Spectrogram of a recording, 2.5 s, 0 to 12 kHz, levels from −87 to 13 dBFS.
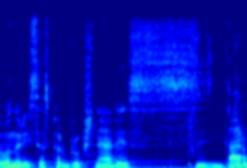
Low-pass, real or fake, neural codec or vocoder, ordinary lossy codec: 10.8 kHz; fake; vocoder, 48 kHz, 128 mel bands, Vocos; MP3, 96 kbps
